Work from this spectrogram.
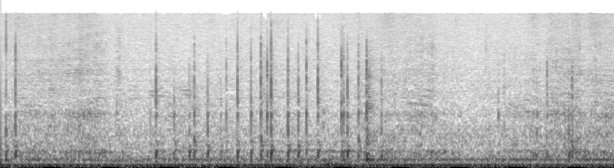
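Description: Long nails tap and scratch the cover of an upright, closed blue paperback copy of Coraline. A steady run of sharp, bright clicks and brief scrapes falls in an even rhythm of about two per second, over a constant low hum.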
